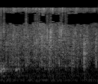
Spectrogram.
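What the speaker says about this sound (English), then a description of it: "love the sizzling sound" Sliced bell peppers and red onion sizzling in a hot pan, a steady, close, bright crackling hiss with small pops throughout a brief moment.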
